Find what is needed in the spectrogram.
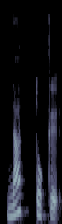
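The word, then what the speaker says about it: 納得: 납득은 나토크, 나토크라고 합니다.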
